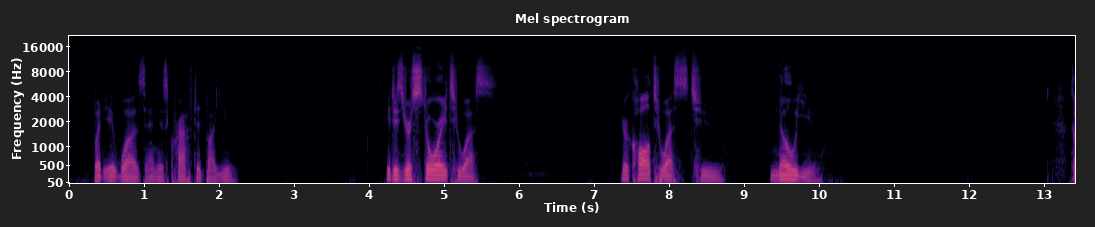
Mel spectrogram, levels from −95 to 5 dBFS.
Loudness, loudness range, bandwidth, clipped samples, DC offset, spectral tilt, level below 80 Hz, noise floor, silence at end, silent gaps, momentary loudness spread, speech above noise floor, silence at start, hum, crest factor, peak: -46 LUFS; 8 LU; 15.5 kHz; under 0.1%; under 0.1%; -5 dB/octave; -74 dBFS; under -90 dBFS; 0 s; none; 18 LU; over 44 dB; 0.35 s; none; 22 dB; -26 dBFS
